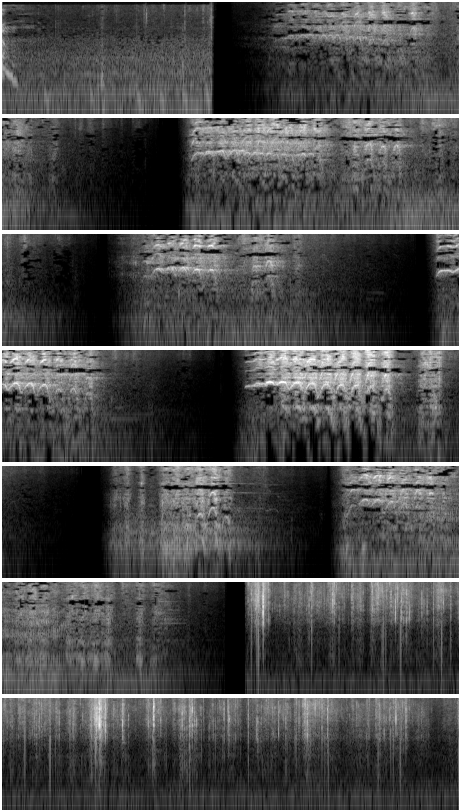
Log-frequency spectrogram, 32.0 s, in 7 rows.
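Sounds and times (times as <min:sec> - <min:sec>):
horse whinnying: 0:02.7 - 0:04.4, 0:06.4 - 0:08.7, 0:13.5 - 0:14.8, 0:16.2 - 0:18.1, 0:21.6 - 0:24.0.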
